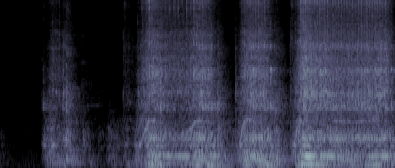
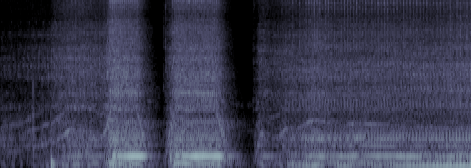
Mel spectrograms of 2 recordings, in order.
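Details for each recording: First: Nah, ini mesinnya ini berisik banget ini nih. Jadi ini memang banyak yang longgar ya. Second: Noisy, loose treadle sewing machine after tightening; several short runs with a clean, steady whir rising and falling with the treadle, no growl or rattle; runs smoothly.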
